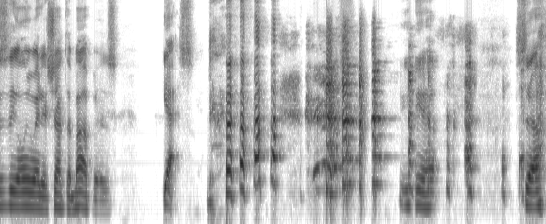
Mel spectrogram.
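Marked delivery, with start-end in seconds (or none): 2.6-4.9 cracking up at the church lady; high burst of laughter. Real, not acted. Laughing at own story.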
